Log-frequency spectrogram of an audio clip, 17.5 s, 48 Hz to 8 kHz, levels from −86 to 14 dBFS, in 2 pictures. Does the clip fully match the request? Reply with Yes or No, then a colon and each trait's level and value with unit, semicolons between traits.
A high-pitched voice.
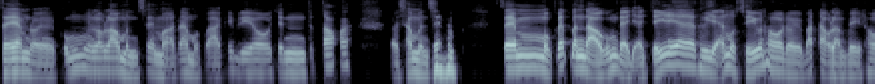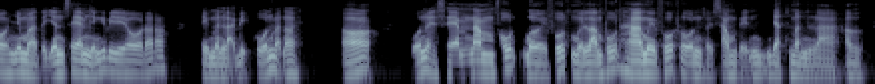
No: low, 105 Hz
